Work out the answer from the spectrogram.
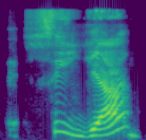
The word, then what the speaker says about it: silla: So if a word ends in a vowel, you stress the second last syllable. Also, if a word ends in N or S, you stress the second last syllable. But if a word ends in a consonant other than N or S, you stress the last syllable. That's why you would say silla, and then you would say proyector.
